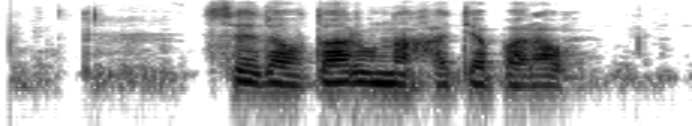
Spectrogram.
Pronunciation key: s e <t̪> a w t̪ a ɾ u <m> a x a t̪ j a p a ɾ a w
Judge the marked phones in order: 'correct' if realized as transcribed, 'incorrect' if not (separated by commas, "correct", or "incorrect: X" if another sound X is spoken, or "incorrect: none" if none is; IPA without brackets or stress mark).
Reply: incorrect: d̪, incorrect: n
